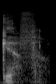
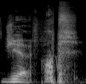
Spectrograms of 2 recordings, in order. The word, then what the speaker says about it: GIF: is right as all soft G soft G okay Jeff and I think she's saying that the originator of that name is Steve we'll Wilhite and she says Steve says Jeff not gif really I thought you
